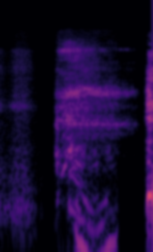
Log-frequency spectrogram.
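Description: A person's soft sigh-like murmur, about a second long in the middle, its pitch dipping and then rising.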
